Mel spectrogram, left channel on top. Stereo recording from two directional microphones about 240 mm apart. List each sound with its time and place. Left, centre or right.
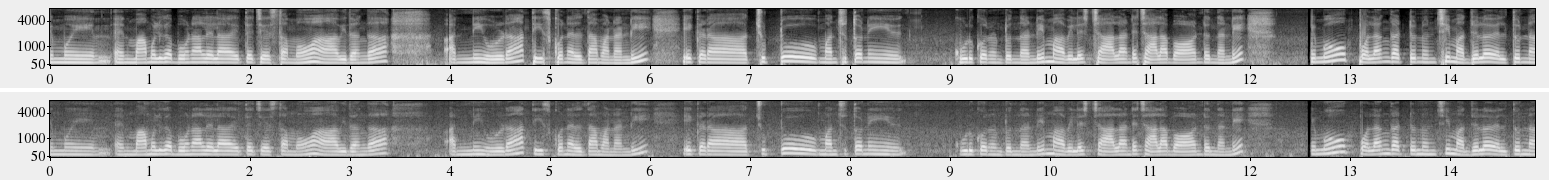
0.0 s a woman's voice: left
